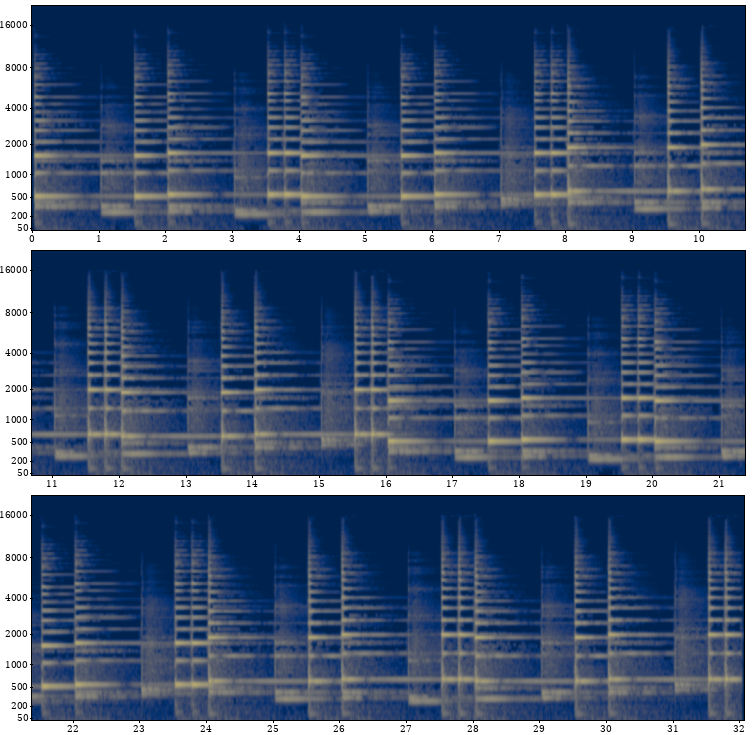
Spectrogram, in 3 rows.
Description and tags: My Song 11
Smooth rap melody.
It’s T0X1C!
